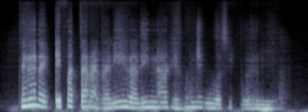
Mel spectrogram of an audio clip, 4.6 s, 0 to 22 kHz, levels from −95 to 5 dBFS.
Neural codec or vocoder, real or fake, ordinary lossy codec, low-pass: codec, 44.1 kHz, 0.9 kbps, DAC; fake; none; none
